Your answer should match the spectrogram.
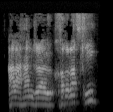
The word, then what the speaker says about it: Alejandro Jodorowsky: Alejandro Jodorowsky.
